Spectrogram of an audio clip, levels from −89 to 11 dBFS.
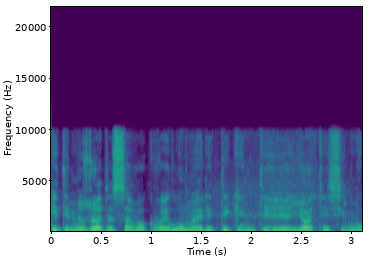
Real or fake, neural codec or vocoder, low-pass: fake; vocoder, 22.05 kHz, 80 mel bands, WaveNeXt; 9.9 kHz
